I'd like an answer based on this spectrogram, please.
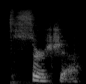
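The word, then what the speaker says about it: Saoirse: I love that name though cour can you spell it again um uh s a o i r s e cersa thank you because why not say the Irish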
